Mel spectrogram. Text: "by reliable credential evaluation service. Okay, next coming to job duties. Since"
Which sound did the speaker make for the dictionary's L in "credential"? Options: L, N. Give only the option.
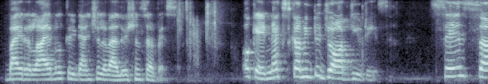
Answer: L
